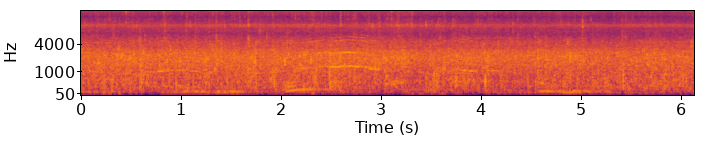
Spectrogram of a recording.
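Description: Heavy monsoon rain falling steadily on shallow floodwater and roofs, a dense even hiss of drops with no let-up.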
